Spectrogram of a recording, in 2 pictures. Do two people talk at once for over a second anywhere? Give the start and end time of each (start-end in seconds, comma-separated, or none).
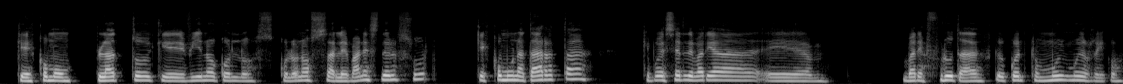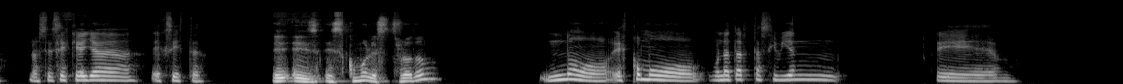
none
